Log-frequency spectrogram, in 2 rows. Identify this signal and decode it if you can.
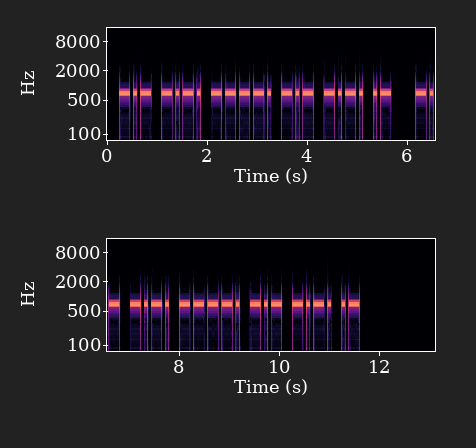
Morse code, heard as a keyed tone, about 17 wpm, 700 Hz. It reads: KC9KCA KC9KCA
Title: USA Call Signs Repeated 3x 17wpm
